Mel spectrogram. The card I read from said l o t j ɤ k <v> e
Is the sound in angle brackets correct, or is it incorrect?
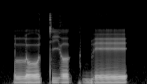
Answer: incorrect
